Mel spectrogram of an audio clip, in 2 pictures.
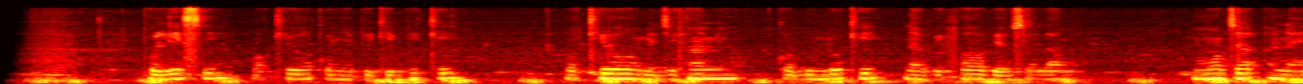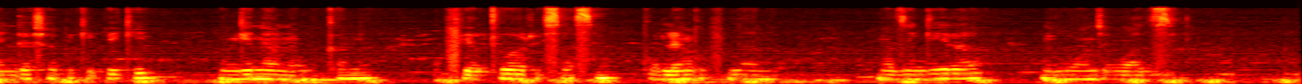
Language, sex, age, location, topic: Swahili, male, 18-24, Nairobi, health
